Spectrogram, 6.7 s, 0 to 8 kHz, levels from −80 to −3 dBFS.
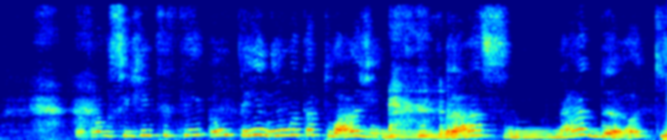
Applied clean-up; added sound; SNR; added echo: none; none; none; reverberation time 0.2 s.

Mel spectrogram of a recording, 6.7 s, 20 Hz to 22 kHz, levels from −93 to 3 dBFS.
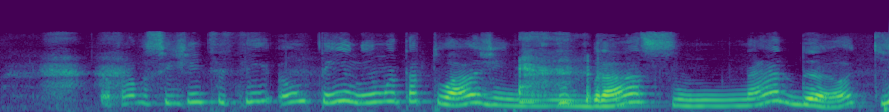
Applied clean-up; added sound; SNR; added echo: none; none; none; none.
